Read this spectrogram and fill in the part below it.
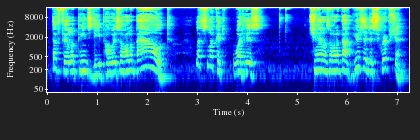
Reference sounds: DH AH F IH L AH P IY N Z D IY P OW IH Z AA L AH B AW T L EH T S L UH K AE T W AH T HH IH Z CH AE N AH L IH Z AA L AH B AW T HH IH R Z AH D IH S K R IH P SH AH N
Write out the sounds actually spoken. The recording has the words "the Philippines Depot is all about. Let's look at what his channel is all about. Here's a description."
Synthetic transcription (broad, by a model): DH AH F IH L AH P IY N Z D IY P OW IH Z AA L AH B AW T L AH T S L UH K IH T W AH T HH IH Z CH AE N L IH Z AA L AH B AW T HH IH R Z AH D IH S K R IH P SH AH N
